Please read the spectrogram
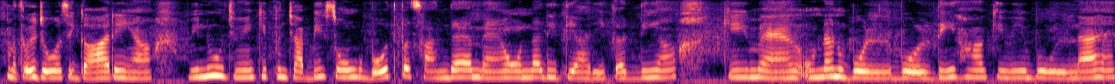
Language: Punjabi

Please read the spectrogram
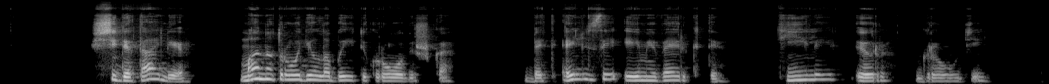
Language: Lithuanian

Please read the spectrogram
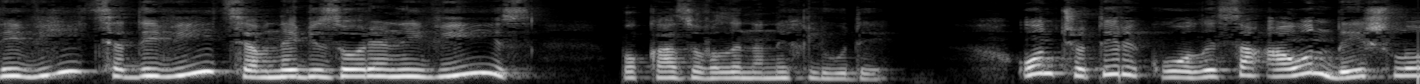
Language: Ukrainian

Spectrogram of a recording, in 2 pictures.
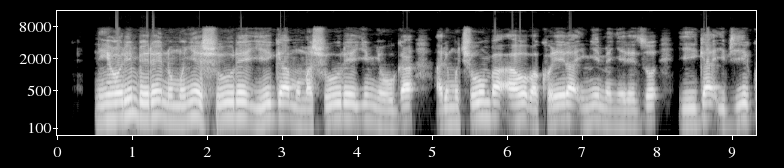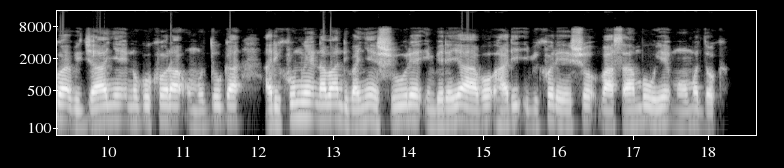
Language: Rundi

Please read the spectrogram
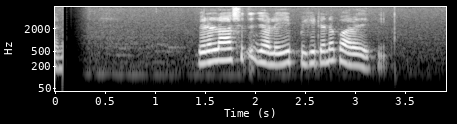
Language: Sinhala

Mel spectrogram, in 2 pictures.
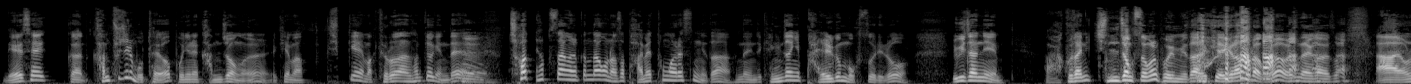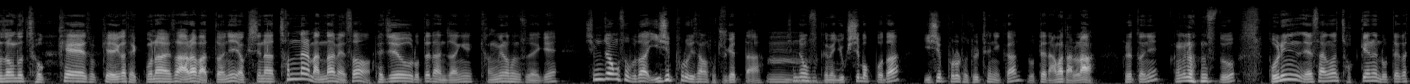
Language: Korean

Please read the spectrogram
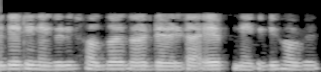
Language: Bangla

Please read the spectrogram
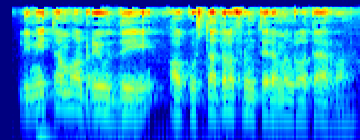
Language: Catalan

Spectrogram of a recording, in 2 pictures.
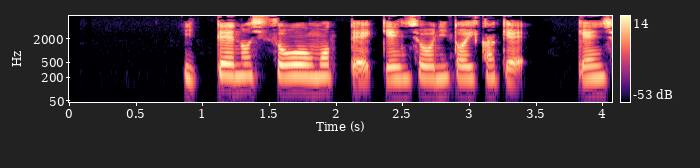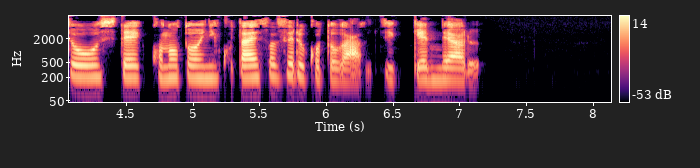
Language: Japanese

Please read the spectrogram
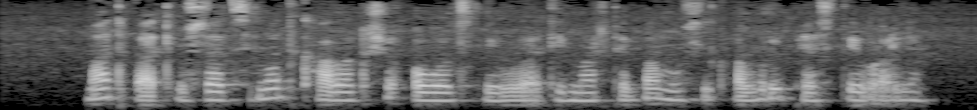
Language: Georgian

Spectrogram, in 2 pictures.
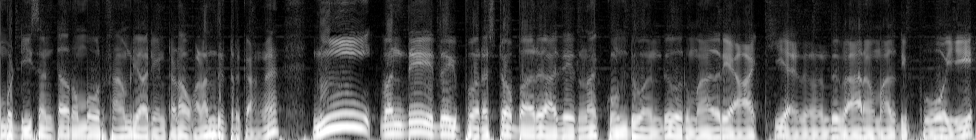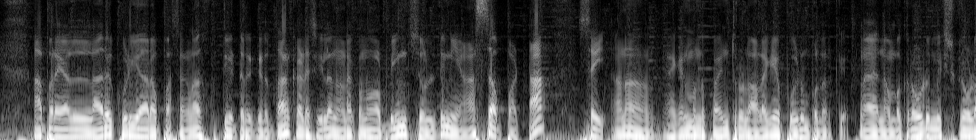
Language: Tamil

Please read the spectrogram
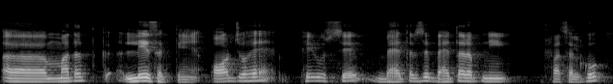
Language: Urdu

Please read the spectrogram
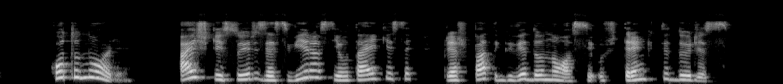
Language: Lithuanian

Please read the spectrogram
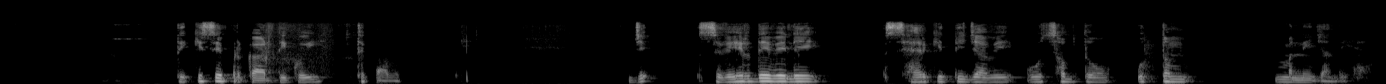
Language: Punjabi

